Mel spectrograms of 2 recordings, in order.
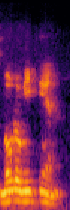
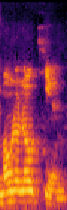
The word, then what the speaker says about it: Mononokean: I've ever seen called the morose moto geek in you still got the pronunciation wrong goddamn pig Mon Enochian there you go and I'm really angry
